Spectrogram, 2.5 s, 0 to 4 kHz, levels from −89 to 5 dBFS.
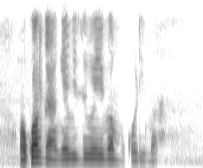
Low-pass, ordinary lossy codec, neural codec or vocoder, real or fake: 3.6 kHz; Opus, 64 kbps; none; real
